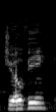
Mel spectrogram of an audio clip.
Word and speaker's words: Johvi: It's Johvi, J-O-H-V-I, pronounced like the Bon Jovi, the infamous Bon Jovi.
